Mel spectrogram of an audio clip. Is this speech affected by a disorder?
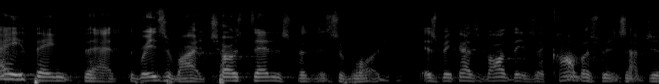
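Yes: brain injury.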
